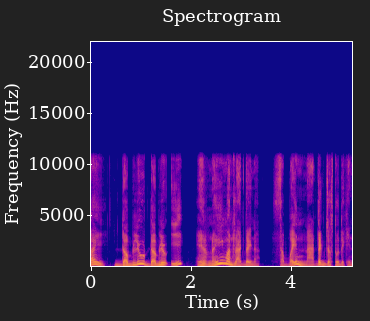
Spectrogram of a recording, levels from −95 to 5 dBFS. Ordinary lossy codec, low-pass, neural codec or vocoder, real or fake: none; 10.8 kHz; none; real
